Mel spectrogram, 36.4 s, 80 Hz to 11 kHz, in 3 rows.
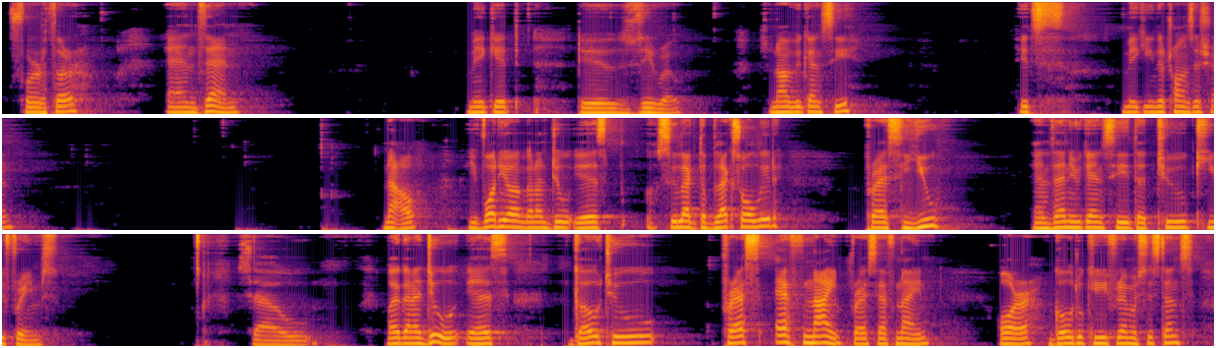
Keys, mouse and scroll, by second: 3.4 click, 5.9 click, 6.7 click, 8.1 click, 11.0 click, 11.2 click, 11.6 space, 13.0 space, 14.0 click, 14.4 space, 15.2 space, 17.4 click, 20.8 u, 23.1 click, 32.5 F9, 32.7 click, 34.2 right click, 34.3 right click.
